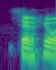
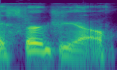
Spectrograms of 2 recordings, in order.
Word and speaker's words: Sergio: Serio Aragon you got to slow down.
